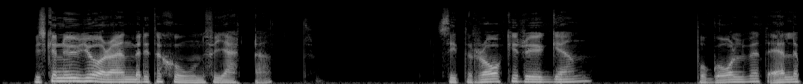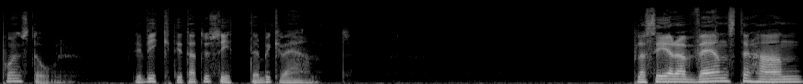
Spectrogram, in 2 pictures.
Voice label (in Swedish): Intro Till Hjartmeditation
